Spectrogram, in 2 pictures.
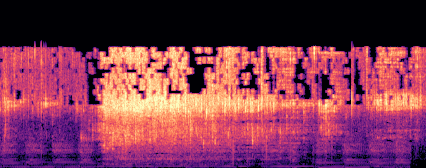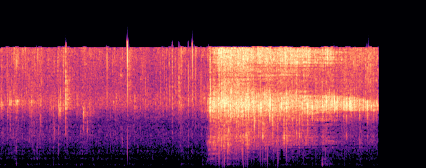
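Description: Potato wedges sizzling as they fry in hot cooking oil in a metal pan. The sizzle is loud in two spells, from about a second in and again near the end, where it cuts off suddenly. Background music plays under the first half.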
